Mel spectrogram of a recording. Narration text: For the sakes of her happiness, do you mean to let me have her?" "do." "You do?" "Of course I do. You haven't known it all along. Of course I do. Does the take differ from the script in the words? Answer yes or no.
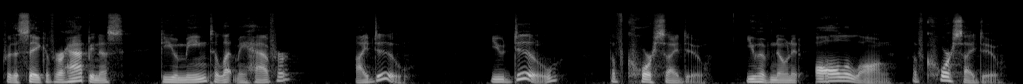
yes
